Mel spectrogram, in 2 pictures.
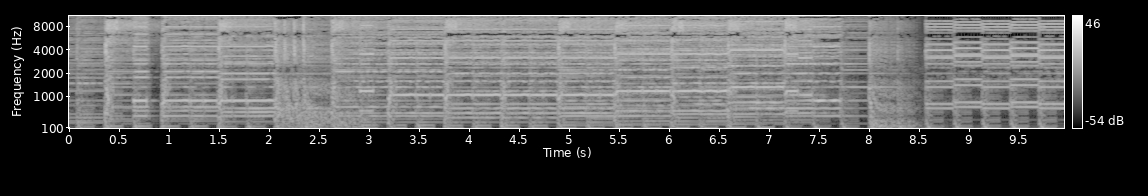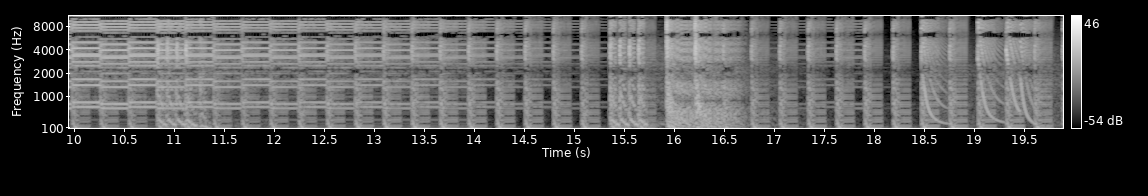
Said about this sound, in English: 8-bit music.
